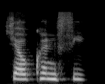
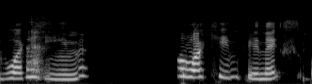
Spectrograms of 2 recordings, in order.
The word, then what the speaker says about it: Joaquin Phoenix: and it's starring Scarlett Johansson and Joaquin Phoenix. I hope I'm not butchering his name. – yes, you are. It's Joaquin Phoenix.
